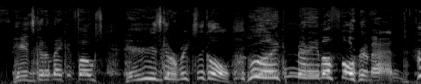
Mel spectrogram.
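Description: Shouting loudly in a put-on character voice, the speaker uses a fairly high pitch at a moderate pace. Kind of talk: frantic sports commentary. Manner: manic, shouting.

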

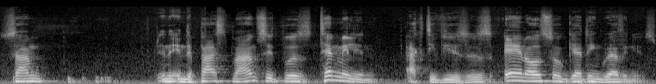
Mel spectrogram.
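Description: With an Israeli accent, a man speaks at a medium pitch and a fairly slow pace. His loudness stays very even, and his pitch varies in an ordinary way. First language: Hebrew. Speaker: venture investor; panelist. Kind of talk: panel discussion. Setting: stage with audience. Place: hall. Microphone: podium.

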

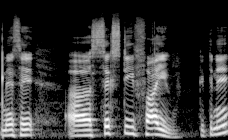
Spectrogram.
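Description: A man talks slowly, his pitch varying in an ordinary way.

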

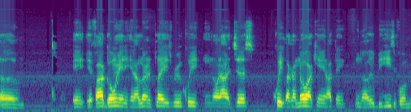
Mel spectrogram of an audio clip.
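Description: A man with an American accent speaks at a moderate pace in a dark, mellow tone with monotone, flat intonation, and the sound is dry with no echo. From Texas. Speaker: college football player. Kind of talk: interview. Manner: casual, lots of filler. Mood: relaxed, casual. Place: home room. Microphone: video call.

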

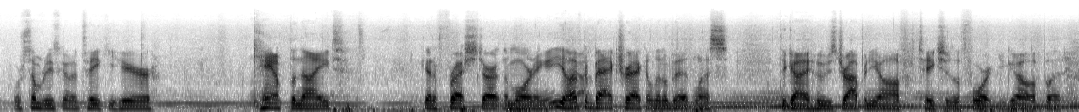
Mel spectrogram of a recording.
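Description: A man talking at a fairly quick pace, dry with no echo, over noticeable background noise. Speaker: hiker vlogger. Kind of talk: casual vlog chat. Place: open country. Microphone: phone near.

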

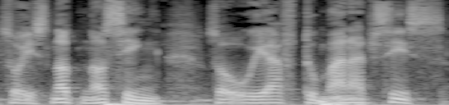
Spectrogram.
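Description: Over noticeable background noise, a man with a very deep, low voice speaks at a fairly quick pace. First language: French. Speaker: radiology professor. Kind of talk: interview. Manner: hesitant with fillers.

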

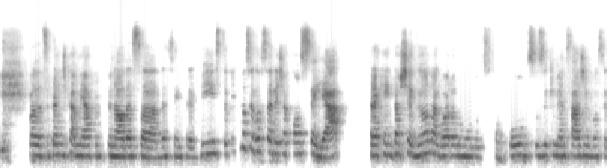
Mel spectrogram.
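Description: A woman with a fairly high pitch speaks at a very fast pace, somewhat breathy. Her intonation stays fairly even over light background noise. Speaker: interviewer. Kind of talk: interview, conversational. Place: home room. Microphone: video call.

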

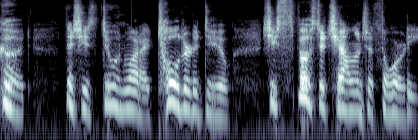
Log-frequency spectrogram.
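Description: In a put-on character voice, a female-sounding speaker uses a gruff, raised, projected delivery at medium pitch and a fairly quick pace. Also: quiet background. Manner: angry, pounding the table.

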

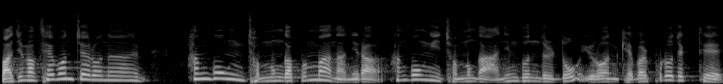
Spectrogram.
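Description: A man's high-pitched voice at a moderate pace, very wide pitch swings, quiet background. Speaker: aerospace researcher. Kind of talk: conference presentation. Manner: halting, many fillers.

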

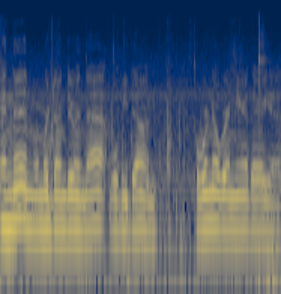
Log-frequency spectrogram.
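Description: A man speaks at a very fast pace in a monotone, flat intonation. The sound is dry with no echo, and faint music plays in the background. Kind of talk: casual vlog chat. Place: open country. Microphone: phone near.

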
